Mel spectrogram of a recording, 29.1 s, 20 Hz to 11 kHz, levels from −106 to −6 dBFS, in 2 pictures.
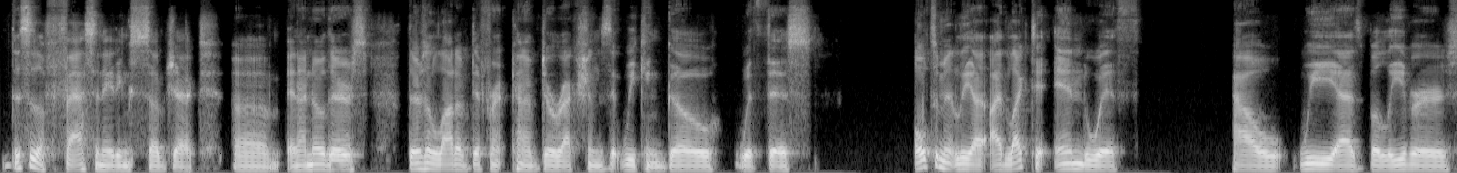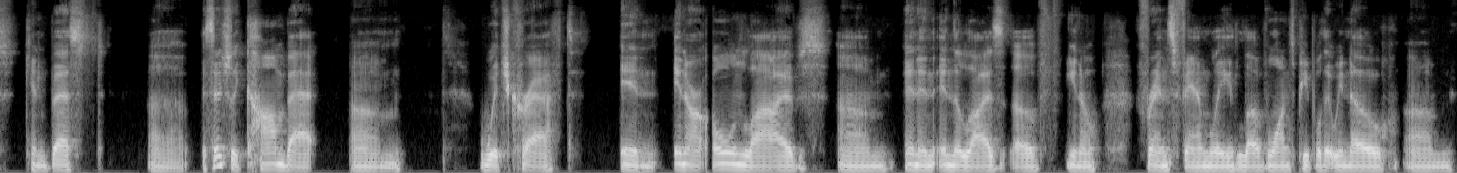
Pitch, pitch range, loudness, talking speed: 90 Hz, 85-95 Hz, -24 LUFS, 135 wpm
